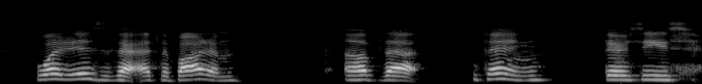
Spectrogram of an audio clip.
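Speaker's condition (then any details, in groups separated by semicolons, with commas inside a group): ALS; expects losing speech, considering eye-gaze device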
